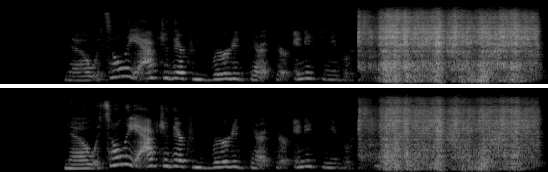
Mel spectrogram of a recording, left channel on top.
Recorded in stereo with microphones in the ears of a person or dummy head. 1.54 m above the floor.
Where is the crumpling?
50° left (ahead or behind), 1.5 m.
